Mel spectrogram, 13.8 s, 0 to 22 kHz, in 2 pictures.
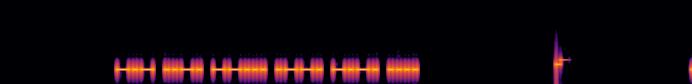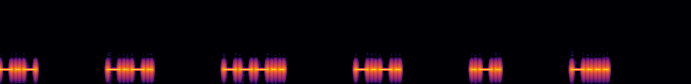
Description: Morse code, heard as a keyed tone, about 32 wpm, spaced as for 16 wpm, 700 Hz. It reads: KF7PCH KC8CRB
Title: USA Call Signs - 6 Characters - 6x Character Spacing - 30wpm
